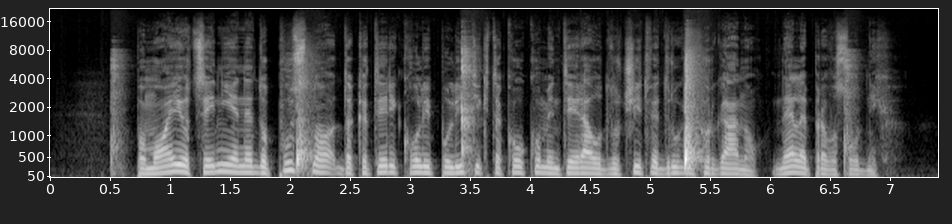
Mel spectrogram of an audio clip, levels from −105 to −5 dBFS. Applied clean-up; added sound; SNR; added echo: none; Clapping; 4 dB; none.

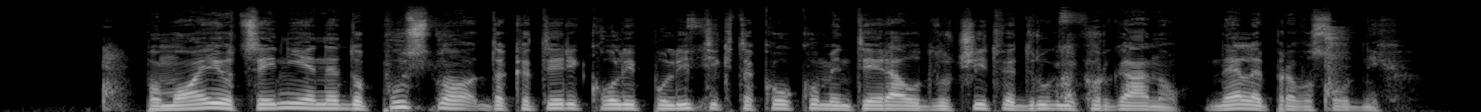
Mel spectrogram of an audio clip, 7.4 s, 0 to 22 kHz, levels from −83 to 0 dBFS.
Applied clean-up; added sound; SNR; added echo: neural mask model Resemble Enhance denoiser.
